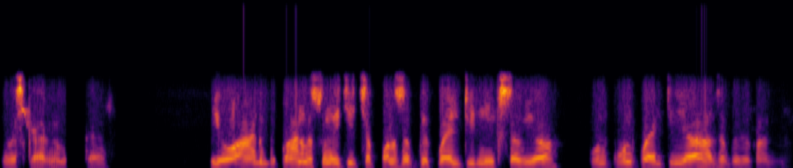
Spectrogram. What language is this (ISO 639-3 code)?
mai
